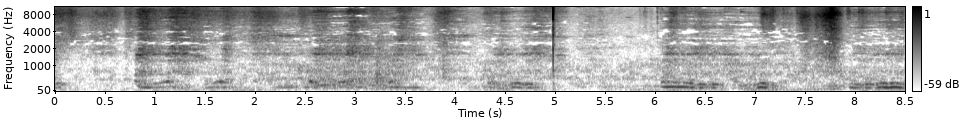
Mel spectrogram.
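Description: A man's faint voice and breathing in a small room, with one sharp click about five seconds in.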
